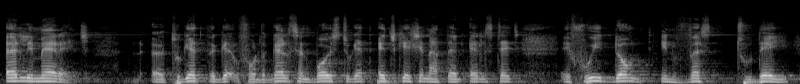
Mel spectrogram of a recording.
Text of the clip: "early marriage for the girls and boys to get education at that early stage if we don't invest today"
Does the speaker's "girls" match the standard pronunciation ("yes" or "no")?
no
